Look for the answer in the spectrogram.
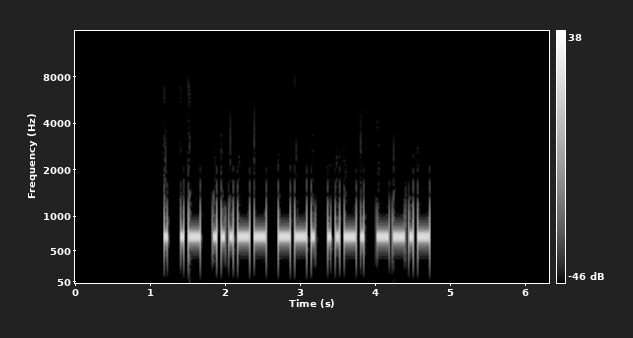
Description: Morse code, heard as a keyed tone, about 22 wpm, 700 Hz. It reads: EA3GFQ
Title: DXCC-100 Call Signs - 6 Characters - 22wpm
